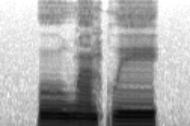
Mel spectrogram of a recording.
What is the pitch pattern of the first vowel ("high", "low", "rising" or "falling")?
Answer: low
